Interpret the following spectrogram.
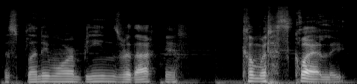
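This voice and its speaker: A man's voice: mid-range voice, level tone, measured pace, soft background music. A man streaming a video game, chatting casually, reading dialogue aloud and humming along. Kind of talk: casual gameplay commentary.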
